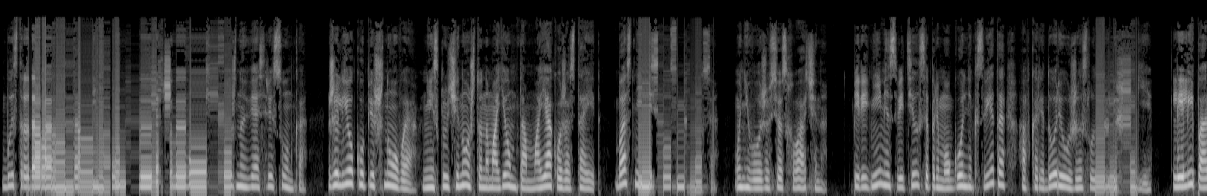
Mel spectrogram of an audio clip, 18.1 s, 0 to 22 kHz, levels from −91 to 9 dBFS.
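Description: Robotic sound from repeated short buffers hits at 0.40–3.52 s, 9.58–10.70 s and 16.43–17.06 s: a rigid 100 Hz buzz, likely from roughly 10 ms chunks looping, wholly in the first stretch, mostly in the later two.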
